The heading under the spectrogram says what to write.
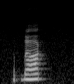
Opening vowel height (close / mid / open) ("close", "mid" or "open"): open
